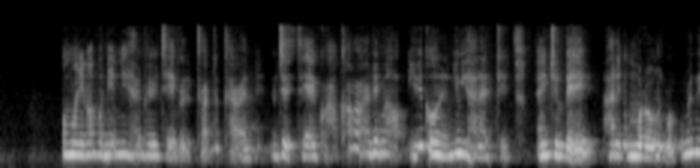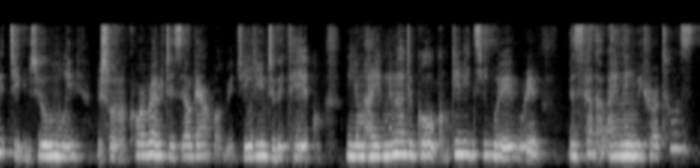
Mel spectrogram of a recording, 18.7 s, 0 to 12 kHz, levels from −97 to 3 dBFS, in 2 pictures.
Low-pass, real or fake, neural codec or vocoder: 7.2 kHz; fake; codec, 16 kHz, 0.5 kbps, FunCodec, trained on LibriTTS, 25 frames a second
